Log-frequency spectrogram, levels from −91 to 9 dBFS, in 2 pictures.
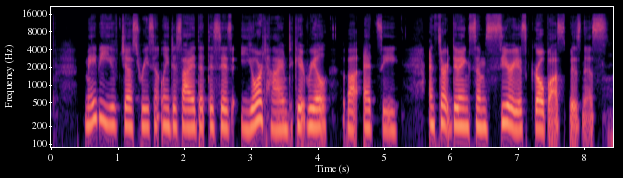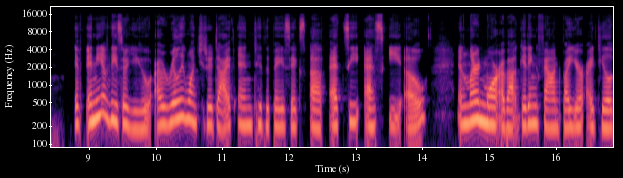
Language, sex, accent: English, female, American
